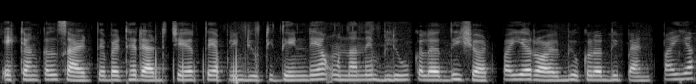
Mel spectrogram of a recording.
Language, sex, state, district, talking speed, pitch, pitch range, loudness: Punjabi, female, Punjab, Kapurthala, 240 wpm, 210 Hz, 200-220 Hz, -18 LUFS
